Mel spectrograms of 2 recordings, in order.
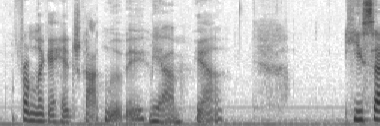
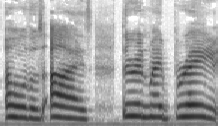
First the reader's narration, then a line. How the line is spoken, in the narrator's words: When he yells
